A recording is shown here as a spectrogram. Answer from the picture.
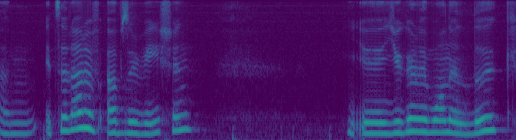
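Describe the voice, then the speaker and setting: A woman with a non-native accent, a dark, mellow tone and high pitch, fairly even intonation, a fairly slow pace and long, frequent pauses. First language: not English. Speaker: content creator. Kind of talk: tutorial. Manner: casual, with fillers. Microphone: handheld mic without stand.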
